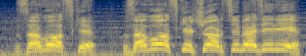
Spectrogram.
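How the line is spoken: Shouting. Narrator (Russian): орал он

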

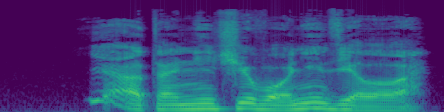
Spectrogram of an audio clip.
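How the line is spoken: Sigh. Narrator (Russian): вздохнула миссис Хиглер

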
